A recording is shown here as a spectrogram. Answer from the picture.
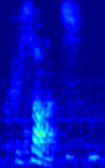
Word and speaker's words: croissant: Croissants.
